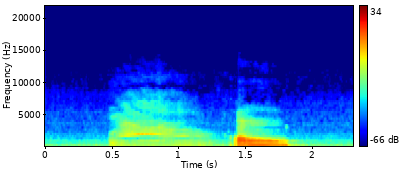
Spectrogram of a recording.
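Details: Pet Ragdoll cat indoors, greeting its owner after she comes home and acting affectionate; two clear meows, first a long, drawn-out, slightly falling tone, then a shorter, louder, sharper one, in a quiet small room.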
